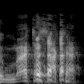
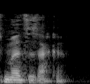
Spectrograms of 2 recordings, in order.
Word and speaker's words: Mertesacker: Yeah, but he won't go Mertesacker. He won't say it in a German accent. He'll just say... – Mertesacker? – Exactly. – There's a difference between pronouncing the letters right and adding an accent. – Don't you know the golden rule of German? You say it as it looks. Simple. So he's got it right. It's Mertesacker.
